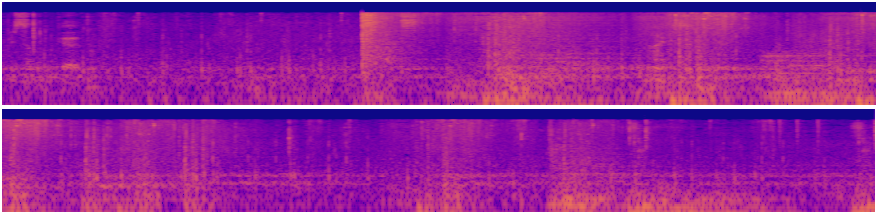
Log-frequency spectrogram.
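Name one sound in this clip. A young person talks with animation close to a microphone.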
